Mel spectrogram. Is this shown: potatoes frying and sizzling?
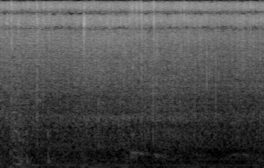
yes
